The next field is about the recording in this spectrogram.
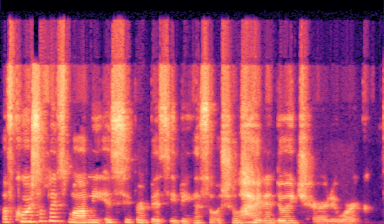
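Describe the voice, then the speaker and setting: A woman's voice: medium pitch, lively intonation, fast, lightly acted. A woman voicing a snobby, spoiled schoolgirl drama queen from a teen diary storybook, haughty, sugary-mean and dramatic. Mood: smug gloating.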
